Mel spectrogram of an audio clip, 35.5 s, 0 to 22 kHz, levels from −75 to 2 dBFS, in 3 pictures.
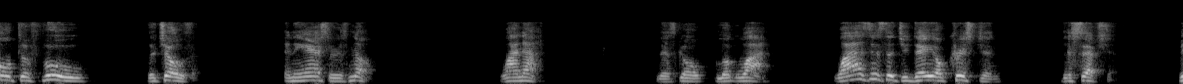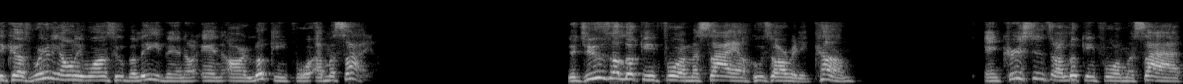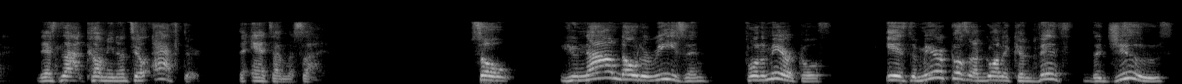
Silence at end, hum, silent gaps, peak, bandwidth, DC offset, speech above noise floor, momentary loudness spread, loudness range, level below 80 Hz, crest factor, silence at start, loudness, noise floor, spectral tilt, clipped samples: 0.1 s; none; 21.61-21.66 s; -8 dBFS; 7.6 kHz; under 0.1%; over 66 dB; 14 LU; 7 LU; -64 dBFS; 18 dB; 0 s; -24 LUFS; under -90 dBFS; -4 dB/octave; under 0.1%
